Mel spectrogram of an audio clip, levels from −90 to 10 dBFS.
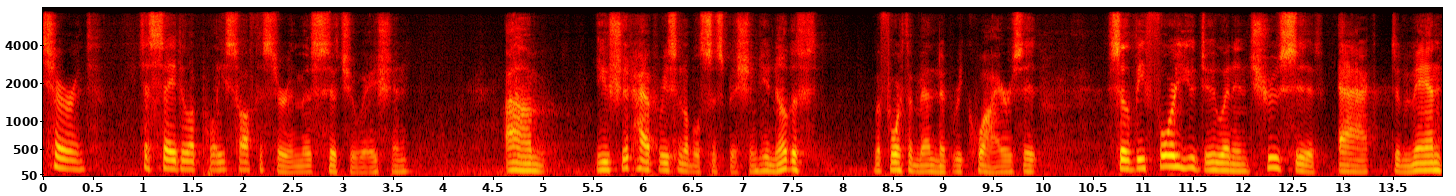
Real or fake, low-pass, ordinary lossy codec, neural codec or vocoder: fake; 7.2 kHz; AAC, 48 kbps; codec, 16 kHz in and 24 kHz out, 0.6 kbps, FocalCodec, streaming, 2048 codes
